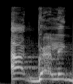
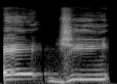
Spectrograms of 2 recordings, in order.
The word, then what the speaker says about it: Agbeli: Agbeli Gbedemah. And I spell, Komla is spelled K-O-M-L-A.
